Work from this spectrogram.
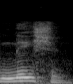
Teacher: The word nation is stressed on the first syllable, that is the NA.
